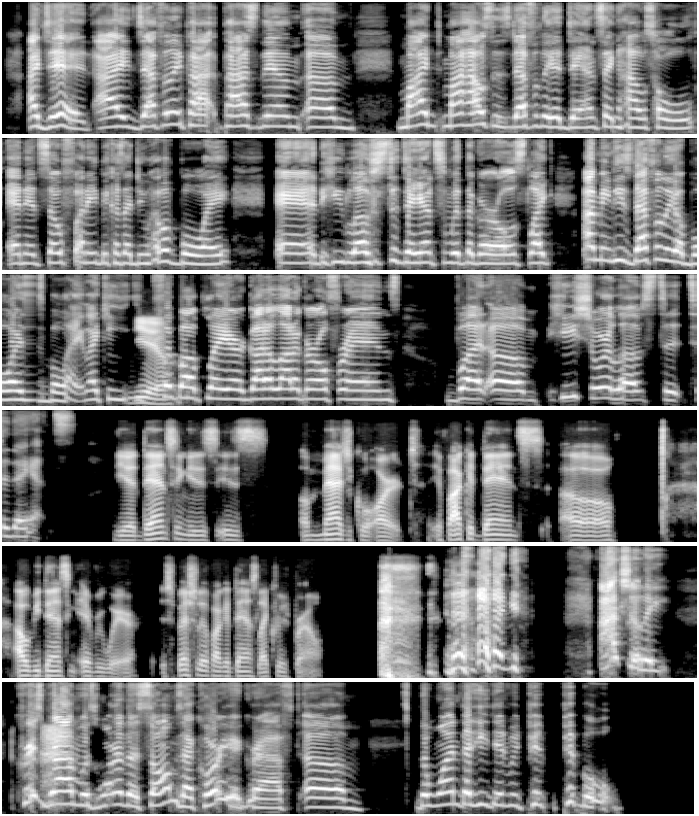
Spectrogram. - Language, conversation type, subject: English, unstructured, How does music shape your daily routines, moods, and connections with others?
- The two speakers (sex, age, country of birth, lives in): female, 40-44, United States, United States; male, 30-34, United States, United States
- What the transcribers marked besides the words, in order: laughing while speaking: "loves"; tsk; laugh; chuckle; lip smack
